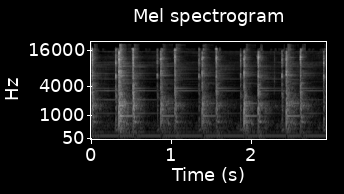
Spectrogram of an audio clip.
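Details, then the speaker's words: Williams System 11 Road Kings pinball machine showing error EOS 23: repeated double clunks about twice a second over mains hum as ramp coil keeps firing but a gummed, binding pivot holds the ramp stuck up. "trying to reset that ramp but it can't uh haven't looked up the manual yet to see what uh EOS 23 is"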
